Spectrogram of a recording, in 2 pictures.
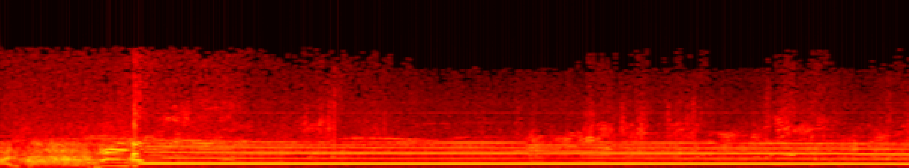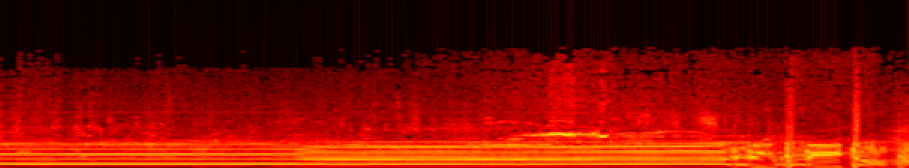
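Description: Radio football commentator's goal cry: one long shouted "gol" held on a single high, steady note for about ten seconds after a short noisy start. It breaks back into rapid speech near the end.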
